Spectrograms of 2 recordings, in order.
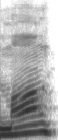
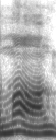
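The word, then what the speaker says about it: Hmong: Communist insurgents now the Mong that's spelled hm o n g it's an ethnic group the H is silent now they ultimately lost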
